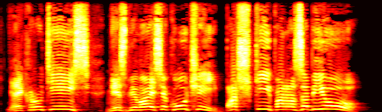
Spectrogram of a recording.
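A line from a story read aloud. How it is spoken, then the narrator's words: Loud open-mouthed shout. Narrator (Russian): он кричал, широко открыв рот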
